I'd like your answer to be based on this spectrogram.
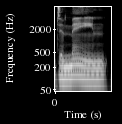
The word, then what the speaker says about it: demesne: Why isn't the word demesne pronounced the way it's spelled? Our word actually began as demayn, D E M A Y N, or D E M E Y N, in the 14th century when it was borrowed from Anglo French property law.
